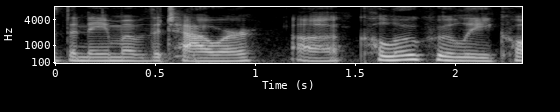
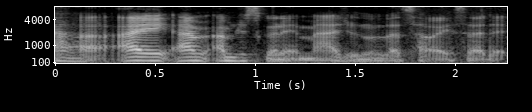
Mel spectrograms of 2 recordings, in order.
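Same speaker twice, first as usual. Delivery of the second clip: plain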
